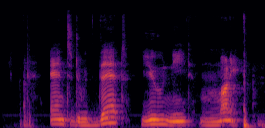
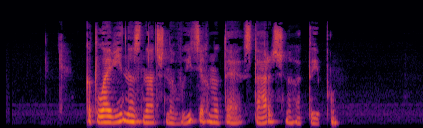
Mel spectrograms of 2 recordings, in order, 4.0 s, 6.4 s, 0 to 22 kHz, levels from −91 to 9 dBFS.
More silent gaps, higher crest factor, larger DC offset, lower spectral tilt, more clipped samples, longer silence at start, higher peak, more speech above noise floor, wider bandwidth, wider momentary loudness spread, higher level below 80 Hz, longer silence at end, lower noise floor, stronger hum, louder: neither; about the same, 18 dB vs 22 dB; neither; first, -7 dB/octave vs -3 dB/octave; neither; second, 0.35 s vs 0.9 s; second, -14 dBFS vs -6 dBFS; second, 21 dB vs 40 dB; first, 14 kHz vs 11.5 kHz; second, 15 LU vs 21 LU; first, -54 dBFS vs -78 dBFS; second, 0 s vs 1.3 s; second, -52 dBFS vs -66 dBFS; neither; second, -32 LUFS vs -26 LUFS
